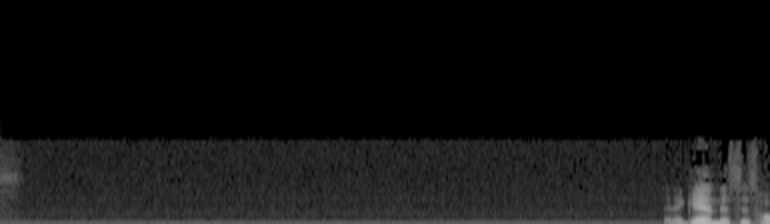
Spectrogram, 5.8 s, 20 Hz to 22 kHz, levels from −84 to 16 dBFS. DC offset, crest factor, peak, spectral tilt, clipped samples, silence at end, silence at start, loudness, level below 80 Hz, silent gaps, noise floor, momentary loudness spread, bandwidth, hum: under 0.1%; 26 dB; -4 dBFS; -6.5 dB/octave; under 0.1%; 0 s; 0 s; -21 LUFS; -52 dBFS; none; -49 dBFS; 30 LU; 8.4 kHz; 60 Hz at -50 dBFS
